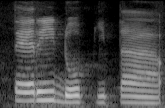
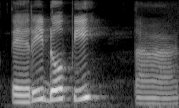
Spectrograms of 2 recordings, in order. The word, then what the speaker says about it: Pteridophyta: Kemudian tumbuhan yang kedua adalah si Pteridophyta. Oke, Pteridophyta. Jadi itu kan bacaannya peteri. Jadi kamu bacanya teri. P-nya nggak usah dibaca, Nak.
